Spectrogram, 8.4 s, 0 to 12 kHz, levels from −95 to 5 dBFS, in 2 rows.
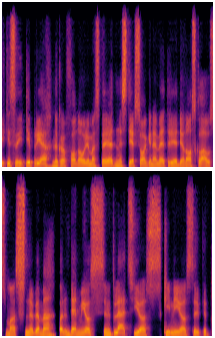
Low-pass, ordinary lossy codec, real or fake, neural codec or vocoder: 10.8 kHz; Opus, 64 kbps; fake; codec, 24 kHz, 0.9 kbps, WavTokenizer, large speech release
